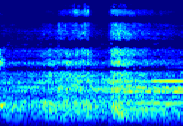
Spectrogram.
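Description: Cartoon soundtrack playing from a television: music under a sci-fi powering-up sound effect as a giant magnet machine is switched on, with a whooshing swell about one and a half seconds in.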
